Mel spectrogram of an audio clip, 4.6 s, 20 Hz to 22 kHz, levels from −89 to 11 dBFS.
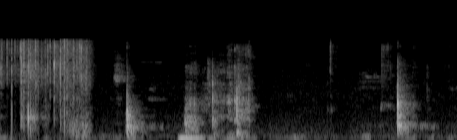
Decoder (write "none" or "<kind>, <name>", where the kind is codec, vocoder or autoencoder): none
